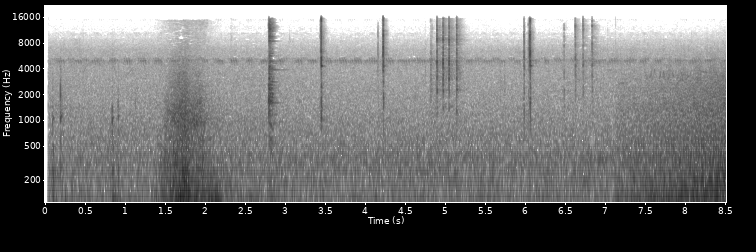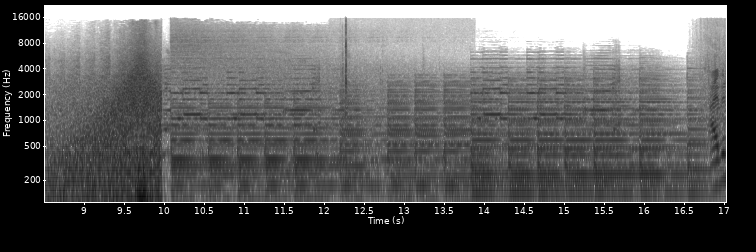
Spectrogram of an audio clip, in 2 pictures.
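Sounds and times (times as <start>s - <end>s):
rising whoosh: 1.4s - 2.4s, 7.2s - 11.6s
soft whoosh with low thuds: 1.4s - 2.8s, 7.2s - 10.0s
sharp metallic tripod clicks: 2.8s - 5.3s, 6.0s - 7.0s.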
